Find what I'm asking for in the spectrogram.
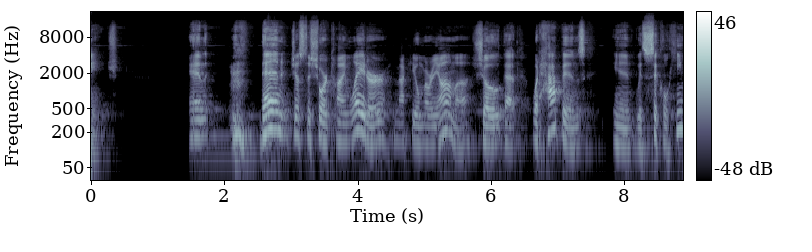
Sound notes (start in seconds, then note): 2.0 cough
